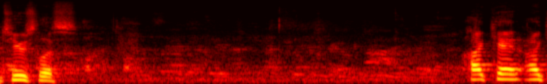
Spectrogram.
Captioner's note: people chatter indistinctly and laugh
